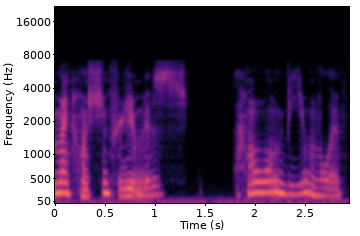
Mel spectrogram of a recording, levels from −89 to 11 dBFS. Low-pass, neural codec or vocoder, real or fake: 7.2 kHz; autoencoder, 22.05 kHz, a latent of 192 numbers a frame, VITS, trained on many speakers; fake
